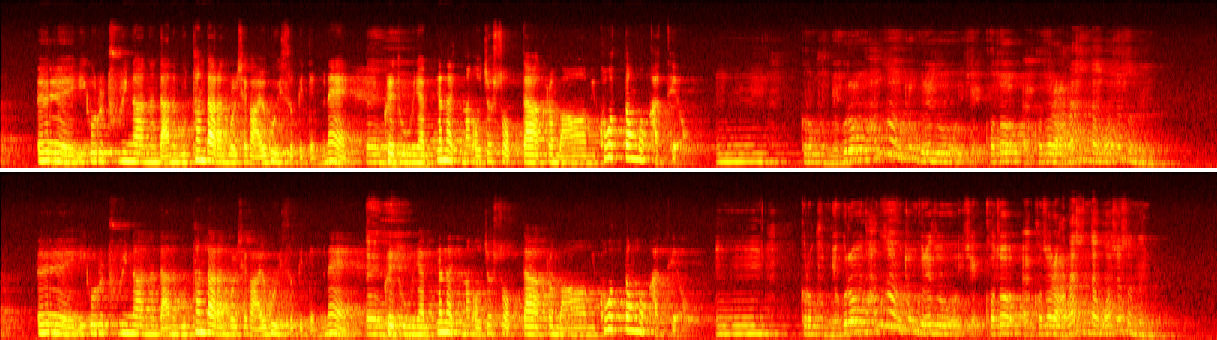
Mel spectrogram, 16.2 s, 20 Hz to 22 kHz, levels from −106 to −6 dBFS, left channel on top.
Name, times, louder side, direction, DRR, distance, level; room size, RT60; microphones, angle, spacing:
voice 1, 0.5-4.6 5.2-9.2, left 2 dB, 85° left, 7 dB, 2.4 m, -29 dB
voice 2, 4.9-5.5 9.5-10.3 10.7-15.3, right 1 dB, 90° right, 7 dB, 5.3 m, -36 dB
27.5 x 21.5 x 9.2 m, 1.5 s
head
